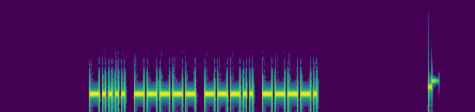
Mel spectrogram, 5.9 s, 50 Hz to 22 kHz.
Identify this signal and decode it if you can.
Morse code, heard as a keyed tone, about 30 wpm, 700 Hz. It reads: 6089
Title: Numbers - 4-Digit 30wpm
